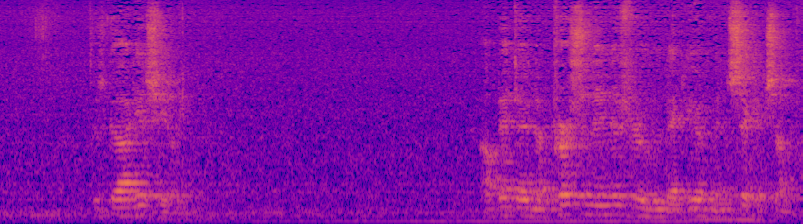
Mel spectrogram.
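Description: An elderly man speaks slowly into a microphone in a room with a slight echo.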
